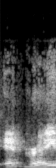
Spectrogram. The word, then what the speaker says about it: Endre: Endre is spelled E-N-D-R-E. It's like Andre, only starts with an E.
